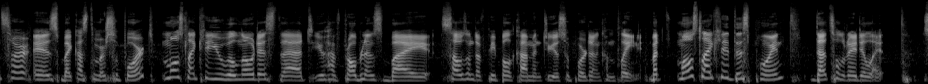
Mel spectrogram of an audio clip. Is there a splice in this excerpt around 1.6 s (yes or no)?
yes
